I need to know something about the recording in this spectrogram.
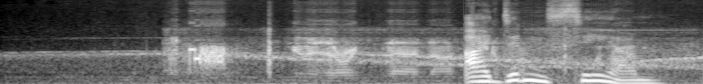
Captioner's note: sirens wailing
